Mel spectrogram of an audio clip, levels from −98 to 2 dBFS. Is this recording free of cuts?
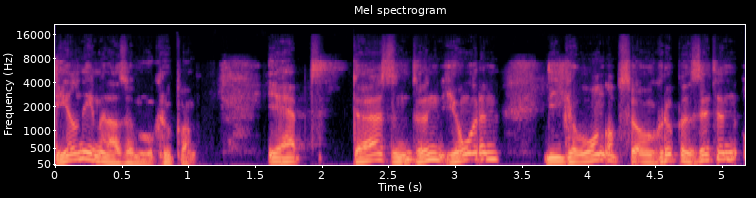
yes; 0 cuts

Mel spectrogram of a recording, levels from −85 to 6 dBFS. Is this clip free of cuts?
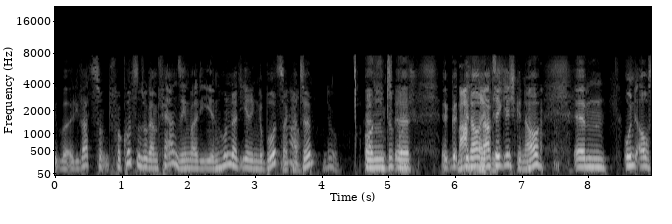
yes; 0 cuts

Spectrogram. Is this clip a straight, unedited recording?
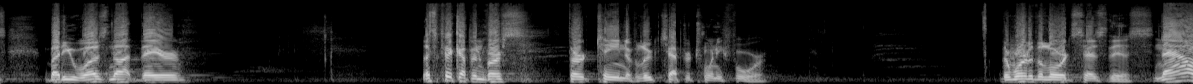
yes; 0 cuts

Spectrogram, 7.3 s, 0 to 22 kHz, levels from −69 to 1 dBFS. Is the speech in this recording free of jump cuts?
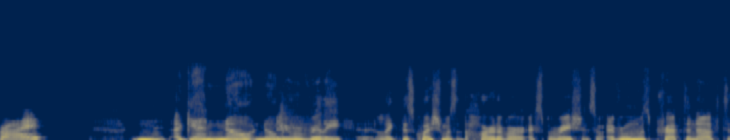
yes; 0 cuts

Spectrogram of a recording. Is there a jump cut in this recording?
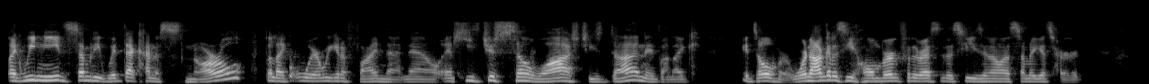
yes; 5 cuts; at 2.6 s, 2.9 s, 4.5 s, 6.6 s, 7.2 s

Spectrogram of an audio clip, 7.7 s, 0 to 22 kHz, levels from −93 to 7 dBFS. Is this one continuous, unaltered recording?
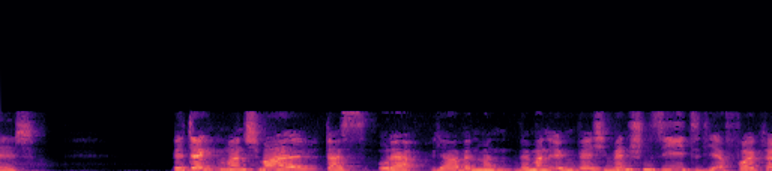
yes; 0 cuts

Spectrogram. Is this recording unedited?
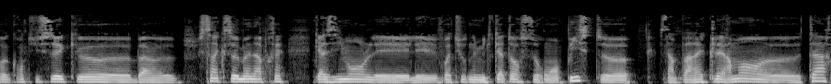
yes; 0 cuts

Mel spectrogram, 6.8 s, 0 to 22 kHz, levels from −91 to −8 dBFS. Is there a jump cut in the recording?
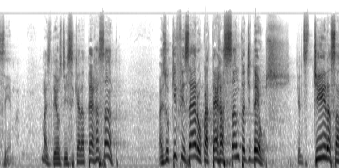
no; 0 cuts

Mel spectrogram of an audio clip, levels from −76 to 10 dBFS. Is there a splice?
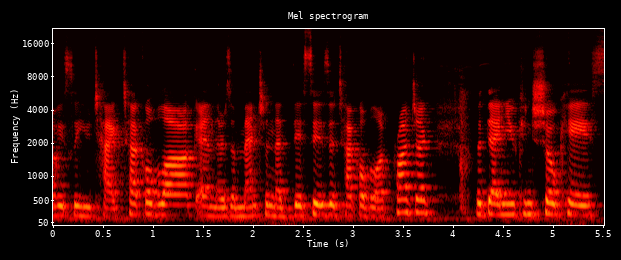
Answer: no; 0 cuts

